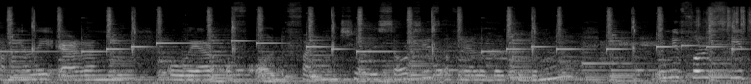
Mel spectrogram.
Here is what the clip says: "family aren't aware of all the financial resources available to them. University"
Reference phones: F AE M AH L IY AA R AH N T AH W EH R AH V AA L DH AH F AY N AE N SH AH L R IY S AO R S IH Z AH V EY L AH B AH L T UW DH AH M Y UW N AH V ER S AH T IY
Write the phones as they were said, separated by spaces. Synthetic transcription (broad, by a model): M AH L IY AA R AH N AH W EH R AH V AA L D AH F AY N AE N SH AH L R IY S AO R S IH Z AH V EY L AH B AH L T UW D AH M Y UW N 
